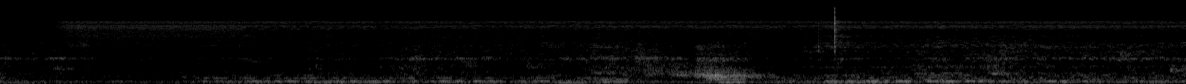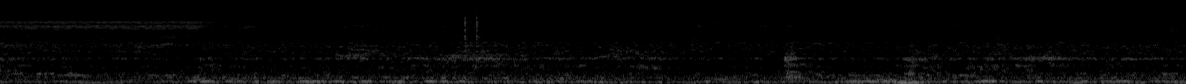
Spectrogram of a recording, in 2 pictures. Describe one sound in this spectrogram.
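Fingers press small stones onto paper.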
